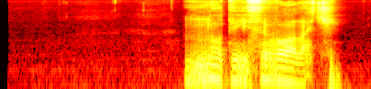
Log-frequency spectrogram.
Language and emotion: Russian, angry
